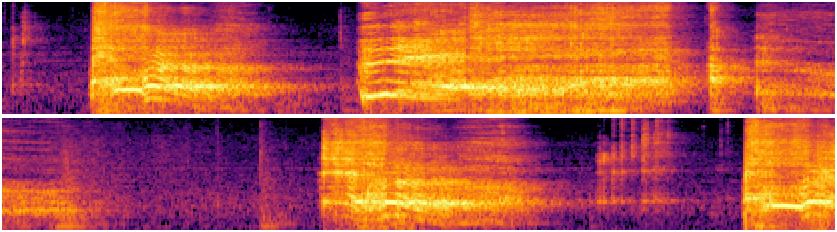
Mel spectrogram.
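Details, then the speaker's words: Acted smoker's cough: loud, harsh, rasping coughing fits with gagging and throat clearing, presented as lung disease from smoking, with red-coloured sputum mentioned. "if you want this to happen to you just keep smoking this is lung disease"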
